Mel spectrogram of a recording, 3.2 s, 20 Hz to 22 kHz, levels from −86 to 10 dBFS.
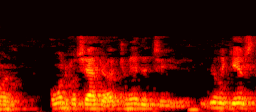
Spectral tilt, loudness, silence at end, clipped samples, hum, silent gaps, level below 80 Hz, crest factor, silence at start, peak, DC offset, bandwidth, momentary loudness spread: -8 dB/octave; -24 LUFS; 0 s; under 0.1%; none; none; -54 dBFS; 18 dB; 0 s; -6 dBFS; under 0.1%; 6 kHz; 14 LU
